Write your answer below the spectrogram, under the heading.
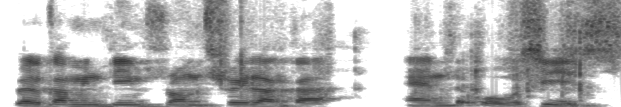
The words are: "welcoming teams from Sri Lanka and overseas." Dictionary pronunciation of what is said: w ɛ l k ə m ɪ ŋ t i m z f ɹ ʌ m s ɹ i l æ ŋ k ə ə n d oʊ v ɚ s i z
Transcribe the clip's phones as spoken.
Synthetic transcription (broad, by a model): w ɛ l k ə m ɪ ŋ t i m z f ɹ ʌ m s ɹ i l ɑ ŋ k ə ə n d oʊ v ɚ s i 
